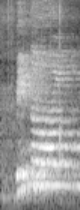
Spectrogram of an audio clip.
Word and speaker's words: benign: First one is benign tumor. See, there is a spelling G, but this is silent. Benign tumor.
